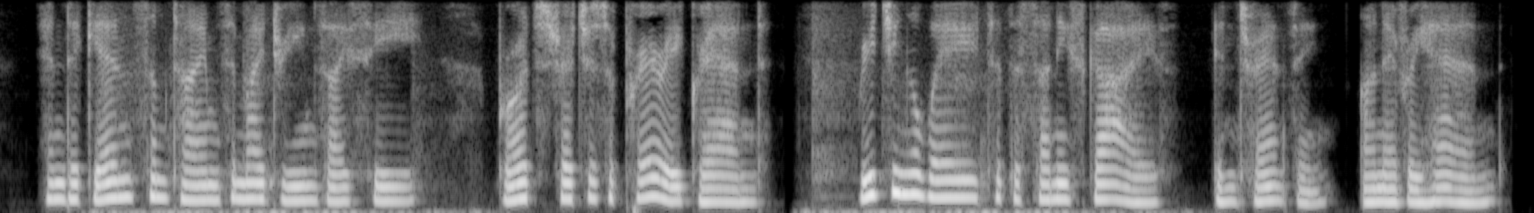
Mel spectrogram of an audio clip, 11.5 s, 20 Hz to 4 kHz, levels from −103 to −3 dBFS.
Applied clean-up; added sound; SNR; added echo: neural mask model DeepFilterNet 3.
